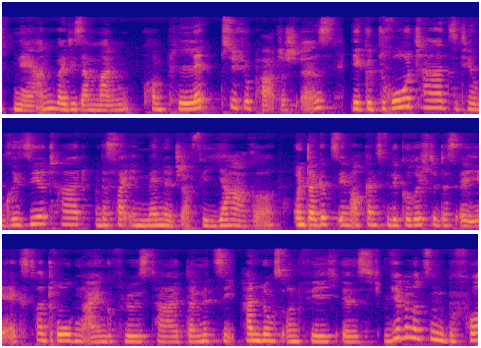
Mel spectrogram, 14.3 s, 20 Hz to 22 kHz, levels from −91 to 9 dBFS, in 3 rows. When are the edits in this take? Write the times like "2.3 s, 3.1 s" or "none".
4.5 s, 11.9 s, 13.3 s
